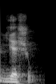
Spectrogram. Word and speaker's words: Yeshu: Por eso yo digo, como se pronunciaba en la Galilea, era Yeshu.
